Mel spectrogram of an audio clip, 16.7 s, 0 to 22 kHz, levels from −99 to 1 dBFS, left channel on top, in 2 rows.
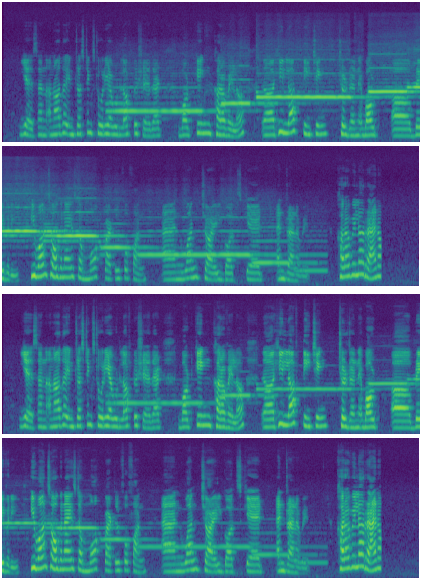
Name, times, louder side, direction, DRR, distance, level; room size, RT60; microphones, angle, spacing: voice 1, 0.3-11.2 11.5-13.6 13.8-14.5 15.1-15.9, right 4 dB, 90° right, 2.3 m, -25 dB
sound 1, 2.1-14.9, left 9 dB, 85° left, 0.5 m, -27 dB
open air
head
